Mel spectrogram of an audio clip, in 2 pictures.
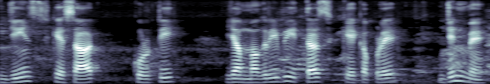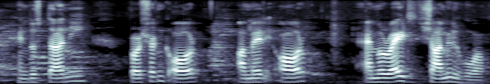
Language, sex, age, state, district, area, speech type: Urdu, male, 30-45, Delhi, North East Delhi, urban, spontaneous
